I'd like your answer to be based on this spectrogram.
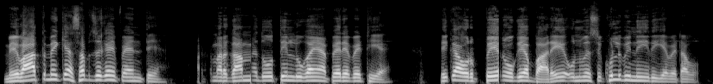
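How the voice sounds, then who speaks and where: A man's voice: sits high, brisk, no room sound, studio quality. A man teaching an exam-prep class in a chatty, affectionate way, repeating terms so students memorize them. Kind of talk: online exam-prep lecture.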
